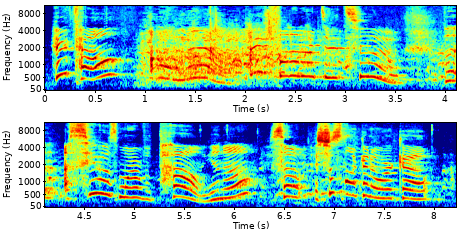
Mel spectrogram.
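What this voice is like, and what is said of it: Impression of a fellow cast member. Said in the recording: “Chloe did a great one ... She was like, hey pals, hey guys, and she did it really good.”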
